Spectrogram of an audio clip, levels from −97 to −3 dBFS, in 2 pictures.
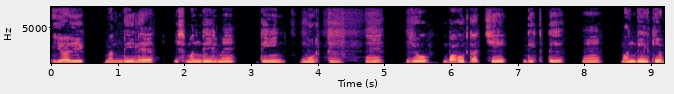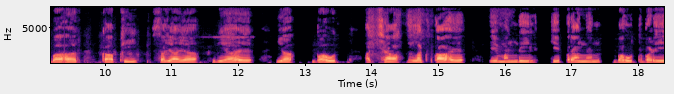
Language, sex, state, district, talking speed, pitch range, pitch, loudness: Hindi, male, Bihar, Jamui, 110 wpm, 120-130 Hz, 125 Hz, -25 LUFS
